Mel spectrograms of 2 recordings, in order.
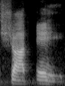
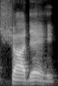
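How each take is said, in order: First: It is said like the words 'shot A'. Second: It is said as the singer's name. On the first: This is a joking nickname from a misreading. "but Shot A" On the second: This is the proper name. "Not Sade"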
